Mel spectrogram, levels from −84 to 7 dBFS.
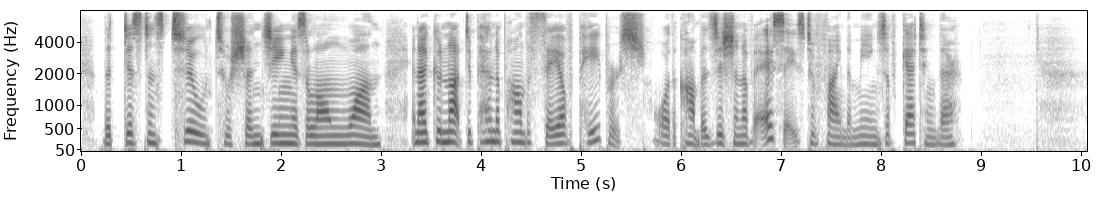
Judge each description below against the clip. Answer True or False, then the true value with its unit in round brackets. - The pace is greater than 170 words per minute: True (190 wpm)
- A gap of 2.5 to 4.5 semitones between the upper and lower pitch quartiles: True (2.9 semitones)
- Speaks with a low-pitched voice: False (185 Hz)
